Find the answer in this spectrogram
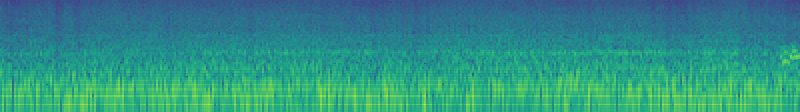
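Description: Small boat's motor running steadily, with wind buffeting the microphone and water rushing past the hull.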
